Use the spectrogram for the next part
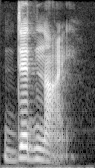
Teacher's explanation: in the word didn't the t is dropped and n links right into the i and it sounds like didn't i is one word didn't i then we have tell you u is pronounced fast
